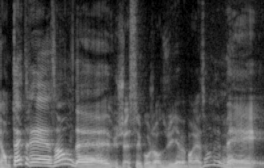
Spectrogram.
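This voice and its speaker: Pitched fairly high, a man speaks at a fairly quick pace with very wide pitch swings. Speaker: podcast co-host. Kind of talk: casual interview.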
